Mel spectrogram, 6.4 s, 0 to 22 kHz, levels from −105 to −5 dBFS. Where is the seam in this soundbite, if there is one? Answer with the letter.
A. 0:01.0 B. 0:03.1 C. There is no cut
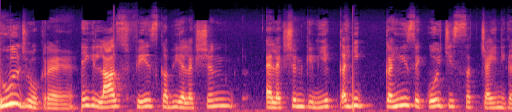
A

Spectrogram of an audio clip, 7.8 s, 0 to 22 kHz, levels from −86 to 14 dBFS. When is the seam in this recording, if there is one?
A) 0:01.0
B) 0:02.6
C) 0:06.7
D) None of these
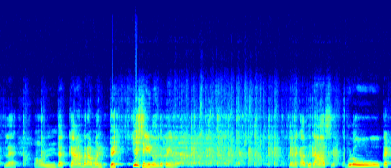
C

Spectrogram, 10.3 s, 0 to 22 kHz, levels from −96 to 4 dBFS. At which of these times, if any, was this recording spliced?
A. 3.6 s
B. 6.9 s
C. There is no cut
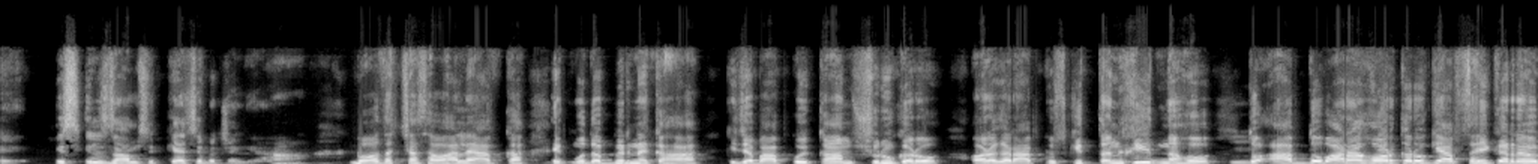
A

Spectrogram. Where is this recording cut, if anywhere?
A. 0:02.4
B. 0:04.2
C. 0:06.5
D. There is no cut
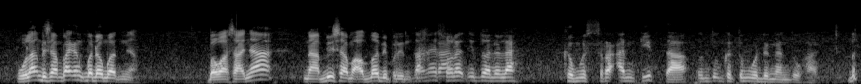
B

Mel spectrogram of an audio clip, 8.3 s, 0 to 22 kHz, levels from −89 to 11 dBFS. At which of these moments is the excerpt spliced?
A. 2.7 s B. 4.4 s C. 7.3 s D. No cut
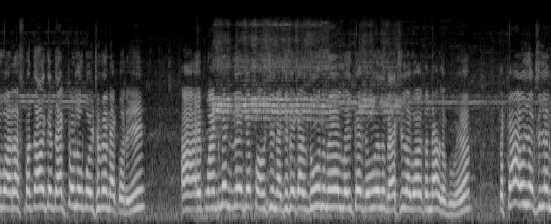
D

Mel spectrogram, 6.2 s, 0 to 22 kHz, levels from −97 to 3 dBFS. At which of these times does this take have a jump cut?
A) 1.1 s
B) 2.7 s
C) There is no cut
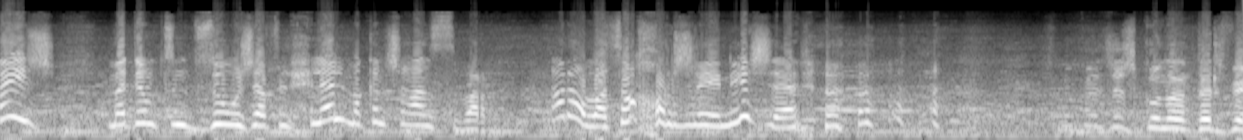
C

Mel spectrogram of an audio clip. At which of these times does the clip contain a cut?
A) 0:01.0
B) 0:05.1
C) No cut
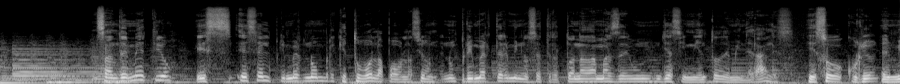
A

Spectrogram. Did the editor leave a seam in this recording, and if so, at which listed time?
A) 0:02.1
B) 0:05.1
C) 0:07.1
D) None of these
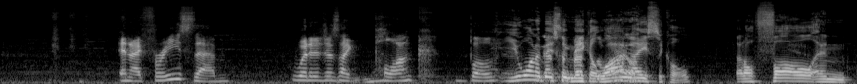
B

